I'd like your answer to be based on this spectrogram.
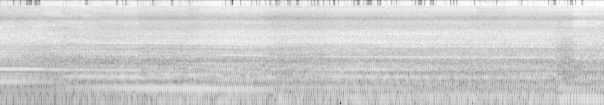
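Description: A motorhome engine runs steadily, a loud continuous idle with a droning hum and vibration, shifting slightly in pitch near the end.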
